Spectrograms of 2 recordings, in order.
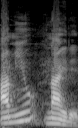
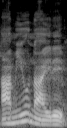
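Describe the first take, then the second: No difference in how they are said.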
